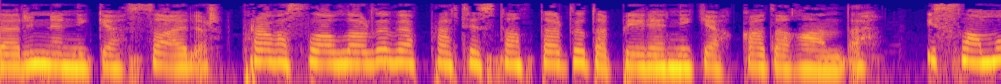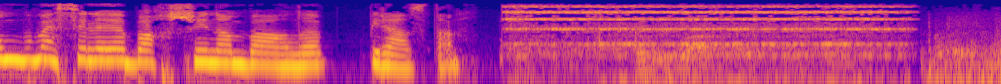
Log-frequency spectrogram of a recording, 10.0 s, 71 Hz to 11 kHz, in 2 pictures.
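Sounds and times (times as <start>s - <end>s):
speech: 0.0s - 8.6s
electric school bell ringing at a school in central Baku: 7.5s - 9.6s.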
